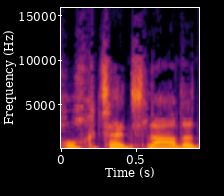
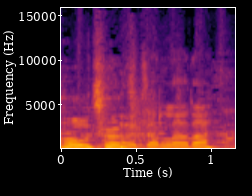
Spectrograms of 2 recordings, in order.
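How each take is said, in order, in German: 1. Ein s-Laut verbindet die beiden Teile. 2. Kein s-Laut verbindet die beiden Teile. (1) "Hochzeitslader darf ich nicht sagen" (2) "Ganz klampert Hochzeitlader. So genau"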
